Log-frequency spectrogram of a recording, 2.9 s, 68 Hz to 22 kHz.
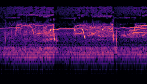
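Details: White-tailed eagle nest in Latvia, June 2019, at feeding time. Short, high whistled notes end in quick downward slurs, about three in three seconds.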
